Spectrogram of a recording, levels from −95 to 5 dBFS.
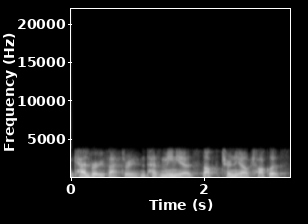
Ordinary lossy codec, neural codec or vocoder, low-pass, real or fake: Opus, 24 kbps; codec, 16 kHz in and 24 kHz out, 0.9 kbps, LongCat-Audio-Codec, fine tuned four codebook decoder; 3.6 kHz; fake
